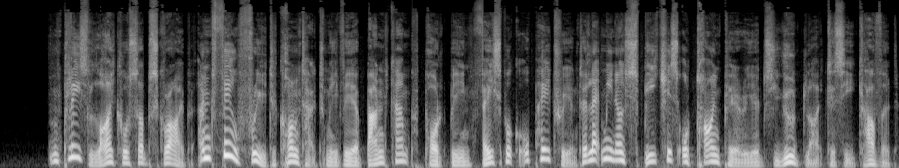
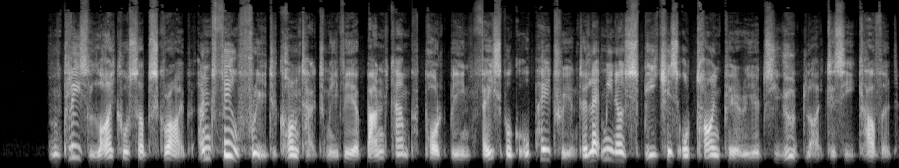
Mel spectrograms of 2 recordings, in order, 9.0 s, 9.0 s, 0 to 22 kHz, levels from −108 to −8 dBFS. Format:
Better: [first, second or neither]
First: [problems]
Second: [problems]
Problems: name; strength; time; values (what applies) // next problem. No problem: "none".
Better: first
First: none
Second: thin; very; fading below 300 Hz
